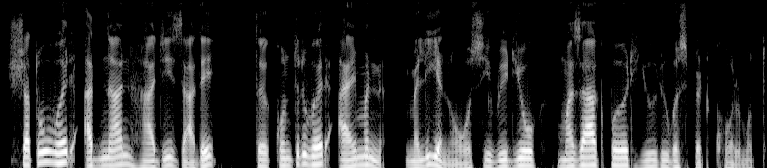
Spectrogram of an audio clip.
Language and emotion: Kashmiri, neutral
